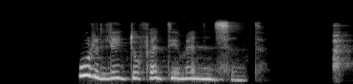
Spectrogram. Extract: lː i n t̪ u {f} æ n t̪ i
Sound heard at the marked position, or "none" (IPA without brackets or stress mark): f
